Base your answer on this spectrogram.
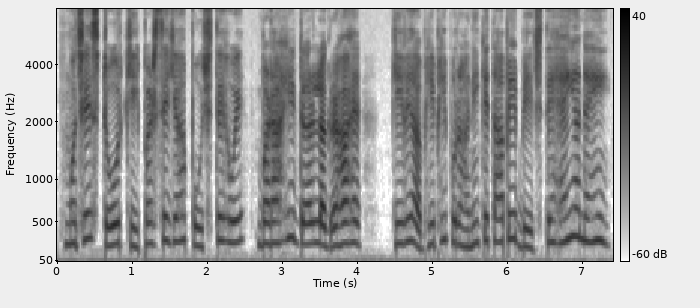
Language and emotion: Hindi, fearful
